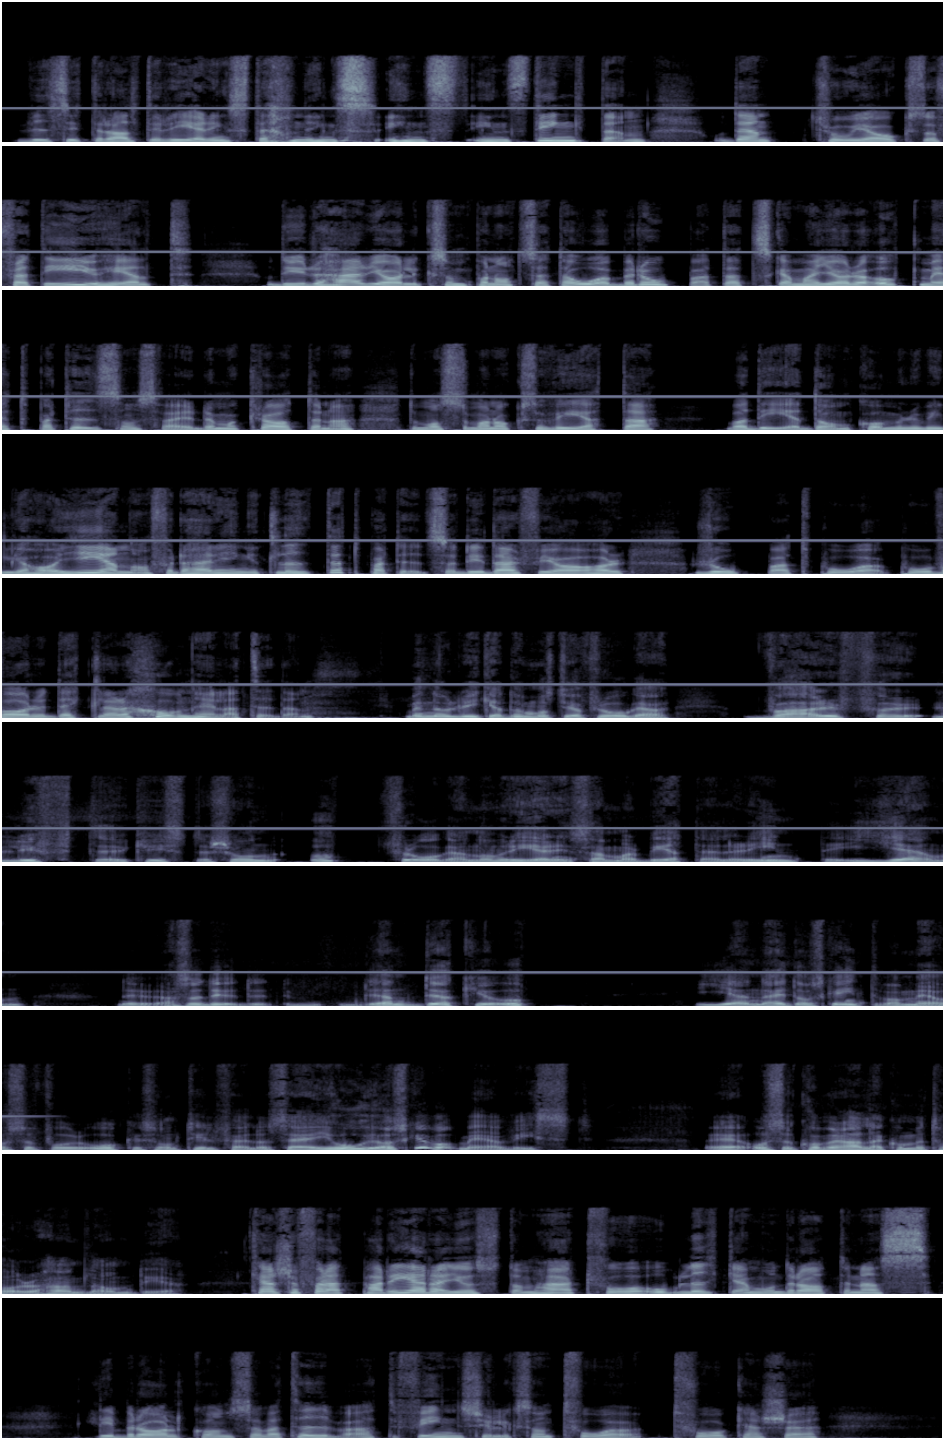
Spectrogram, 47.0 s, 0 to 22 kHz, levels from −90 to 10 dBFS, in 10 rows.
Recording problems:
high-pitched whine; noticeable; until 33 s; 5.5 kHz, 10 dB below the speech

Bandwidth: 13.5 kHz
